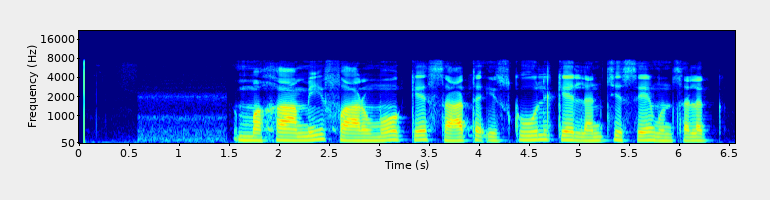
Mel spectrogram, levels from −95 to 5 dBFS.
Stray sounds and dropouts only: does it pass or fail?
pass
